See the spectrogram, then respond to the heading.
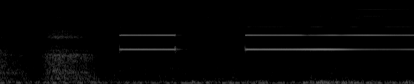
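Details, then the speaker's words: LG microwave door switch continuity test with door closed: meter gives a short beep then a longer steady tone; normally open switch closes properly, so it isn't the fault. "since I have that door closed that normally open switch becomes closed oh goodness you can hear that buzzing"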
